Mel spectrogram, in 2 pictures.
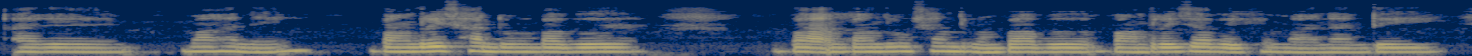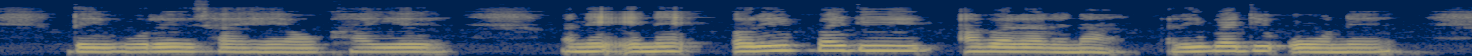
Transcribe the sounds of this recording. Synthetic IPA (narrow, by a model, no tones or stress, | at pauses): aɾɯmaɦanɯ | baŋdɾajsanduŋbaɡɯ | babaŋdɾuŋsandɾuŋbaɡɯbaŋdɾajzabajkʰɯmanadɯjdɯjɦɔɾɯsajɦajawkʰajɯmaneʔeneəɾibajdiabaɾaɾɯnaə̰ɾibajdiʔɔnɯ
